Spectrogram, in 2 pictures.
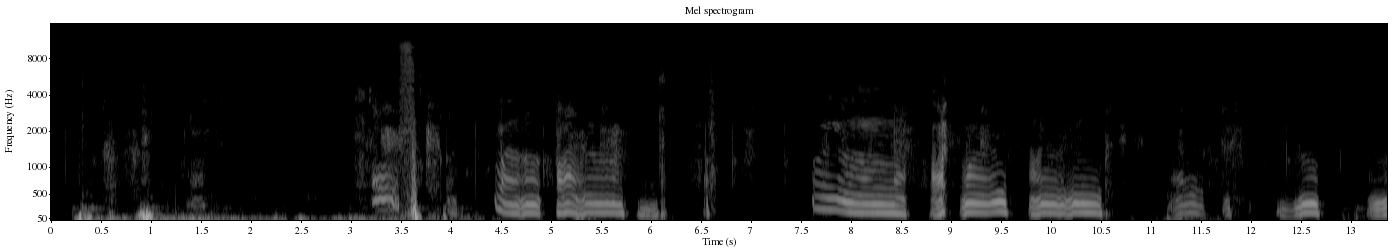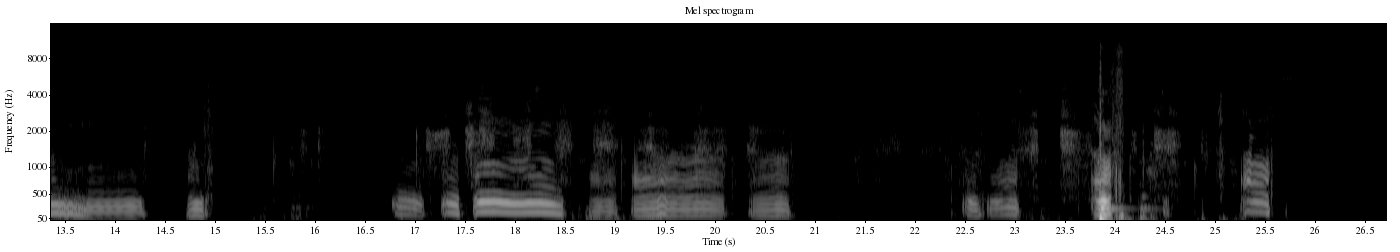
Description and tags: Miniature Dachshunds Playing
dogs, dog, dachshund, animals, miniature, animal, bark, mini, barking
